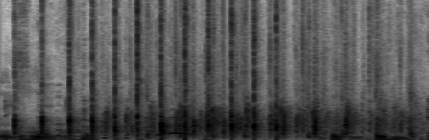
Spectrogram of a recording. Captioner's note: applause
